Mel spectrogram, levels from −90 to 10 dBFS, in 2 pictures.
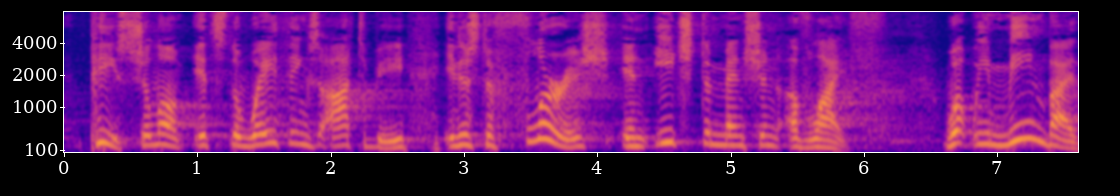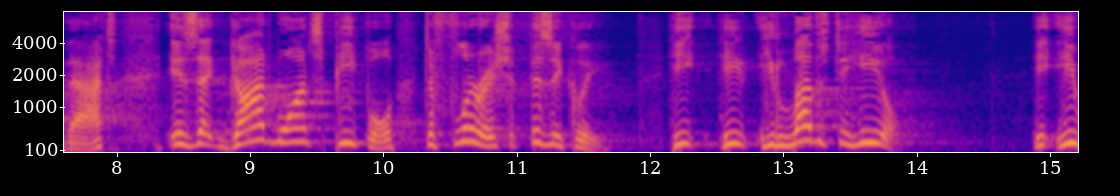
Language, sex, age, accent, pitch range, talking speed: English, male, 40-59, American, 205-280 Hz, 155 wpm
